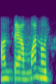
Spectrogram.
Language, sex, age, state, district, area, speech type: Telugu, female, 18-30, Andhra Pradesh, Sri Balaji, rural, conversation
